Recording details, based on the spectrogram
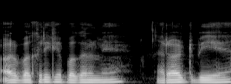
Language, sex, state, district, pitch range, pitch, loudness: Hindi, male, West Bengal, Alipurduar, 100-105 Hz, 105 Hz, -16 LUFS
